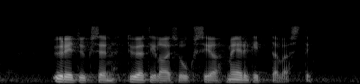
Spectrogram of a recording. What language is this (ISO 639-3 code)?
fin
